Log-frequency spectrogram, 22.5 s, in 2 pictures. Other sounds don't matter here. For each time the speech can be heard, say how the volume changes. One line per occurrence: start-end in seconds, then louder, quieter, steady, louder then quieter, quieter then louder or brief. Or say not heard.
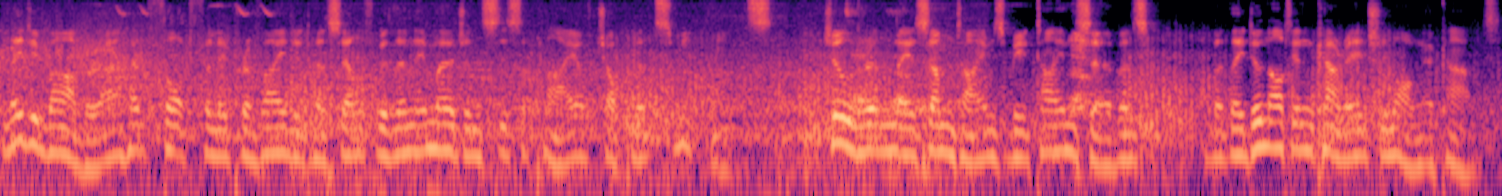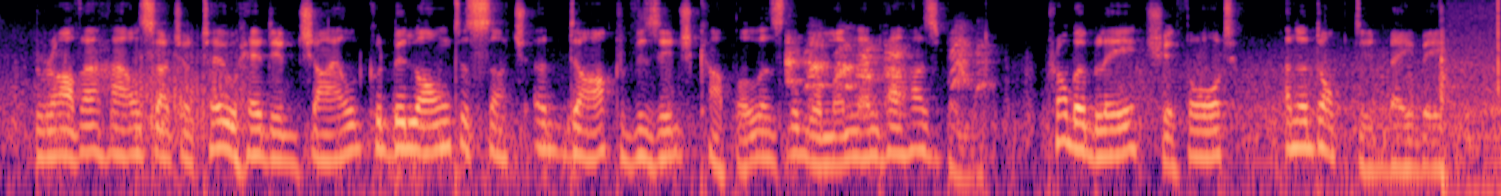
0.0-22.1 steady.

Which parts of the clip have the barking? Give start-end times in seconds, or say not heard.
6.3-8.3, 17.1-18.7.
